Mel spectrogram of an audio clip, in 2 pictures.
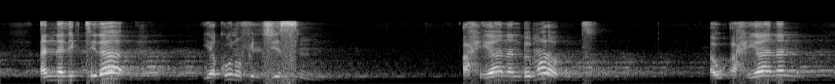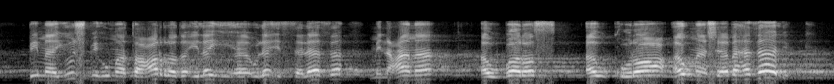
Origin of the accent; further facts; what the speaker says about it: Egypt; تسمى عندنا في مصر كفر الشيخ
